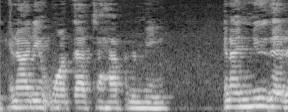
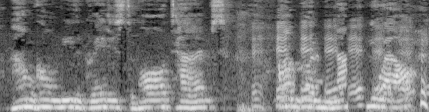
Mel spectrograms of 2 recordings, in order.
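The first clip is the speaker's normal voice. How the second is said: put-on a ten-year-old putting on the champ's brag voice; kid's Ali impression. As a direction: boast like a little kid copying the champ. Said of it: "Why are you talking like that?".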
